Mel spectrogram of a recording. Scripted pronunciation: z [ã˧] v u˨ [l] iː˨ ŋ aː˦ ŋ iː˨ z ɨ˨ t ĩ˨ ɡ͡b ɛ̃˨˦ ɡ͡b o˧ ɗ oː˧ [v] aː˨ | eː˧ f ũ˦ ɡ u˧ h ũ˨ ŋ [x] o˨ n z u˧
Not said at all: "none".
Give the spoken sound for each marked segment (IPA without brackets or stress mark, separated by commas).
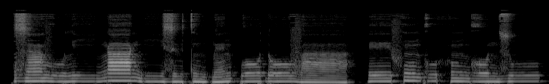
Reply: ã˧, l, v, ɣ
